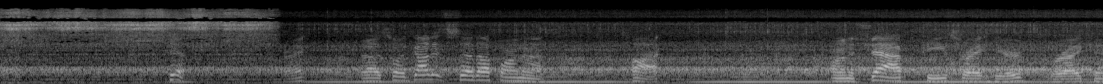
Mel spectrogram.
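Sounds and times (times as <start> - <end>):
belt sander grinding metal: 0.0 - 11.0.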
